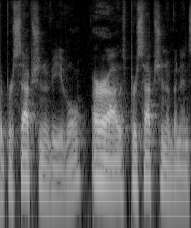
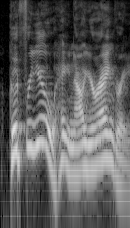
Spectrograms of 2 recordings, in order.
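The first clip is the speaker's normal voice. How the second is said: sarcastic jab; 9 semitones higher, 11 dB louder than usual. Retold or imitated. Sarcastic scolding of angry person.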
